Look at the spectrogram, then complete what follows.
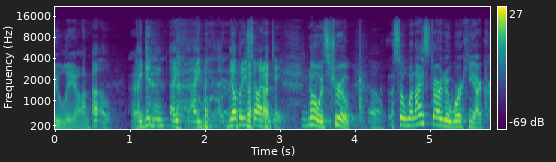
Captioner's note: laugh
